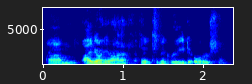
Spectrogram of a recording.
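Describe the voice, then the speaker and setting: Fast-talking, mellow male defense attorney. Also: lowish voice, level tone, breathy edge. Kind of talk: courtroom questioning.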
